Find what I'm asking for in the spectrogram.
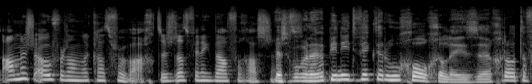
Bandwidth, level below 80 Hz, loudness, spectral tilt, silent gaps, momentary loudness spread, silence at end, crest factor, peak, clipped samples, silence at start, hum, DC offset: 16 kHz; -64 dBFS; -21 LUFS; -6 dB/octave; none; 8 LU; 0 s; 16 dB; -4 dBFS; under 0.1%; 0 s; none; under 0.1%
